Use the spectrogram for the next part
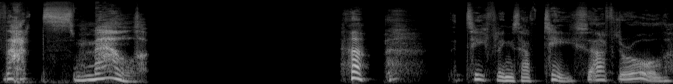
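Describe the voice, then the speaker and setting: Sardonic fantasy adventurer, close and dry. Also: female voice, medium pitch, animated, very slow, gravelly, a bit bright, husky, no room sound, heavily acted. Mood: wary, curious, then dry, scornful. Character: snarky, proud adult female fantasy adventurer spellcaster. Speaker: video game voice actor. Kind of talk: scripted game character lines and narration.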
